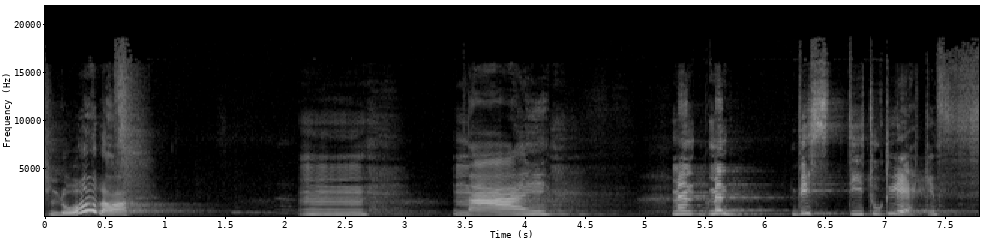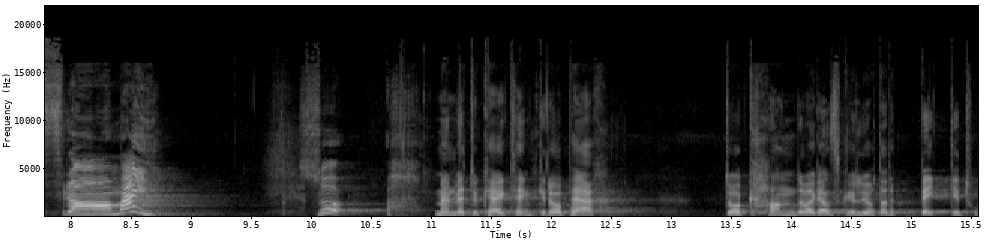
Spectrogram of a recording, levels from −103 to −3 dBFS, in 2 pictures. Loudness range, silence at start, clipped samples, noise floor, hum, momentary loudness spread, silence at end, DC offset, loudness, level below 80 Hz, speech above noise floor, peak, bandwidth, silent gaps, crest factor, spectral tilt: 6 LU; 0 s; under 0.1%; -80 dBFS; none; 21 LU; 0 s; under 0.1%; -42 LUFS; under -90 dBFS; 38 dB; -22 dBFS; 18 kHz; none; 22 dB; -0.5 dB/octave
